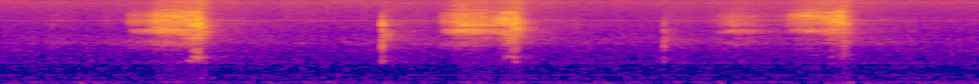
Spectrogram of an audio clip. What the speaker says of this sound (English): I got hand sharpen my scissors here.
